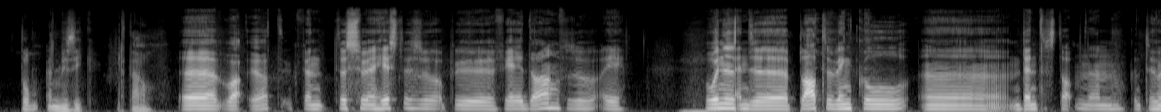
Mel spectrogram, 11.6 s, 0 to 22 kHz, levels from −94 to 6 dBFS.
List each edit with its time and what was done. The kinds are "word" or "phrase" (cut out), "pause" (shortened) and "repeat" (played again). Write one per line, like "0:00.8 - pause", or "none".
0:07.4 - word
